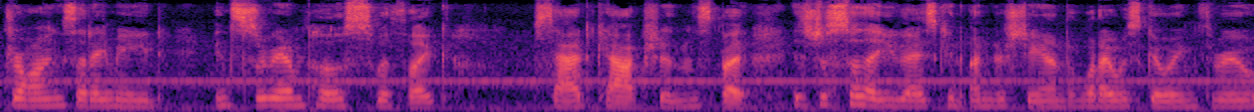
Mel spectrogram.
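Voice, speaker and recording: At a medium pitch and moderate pace, a woman talks with fairly even intonation, with noticeable background noise and audible room echo. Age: 20s. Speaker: vlogger telling personal story. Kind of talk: personal testimony monologue. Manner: hesitant, many fillers.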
